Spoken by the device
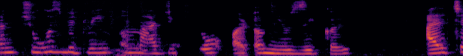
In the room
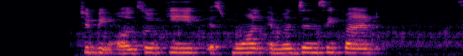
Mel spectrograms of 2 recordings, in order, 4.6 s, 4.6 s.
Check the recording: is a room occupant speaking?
Yes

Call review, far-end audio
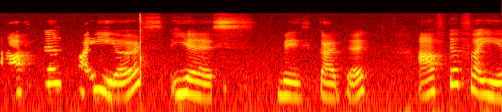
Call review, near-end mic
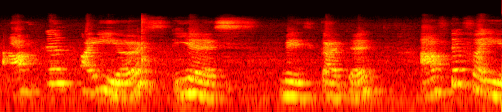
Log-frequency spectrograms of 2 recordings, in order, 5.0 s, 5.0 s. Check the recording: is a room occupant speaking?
No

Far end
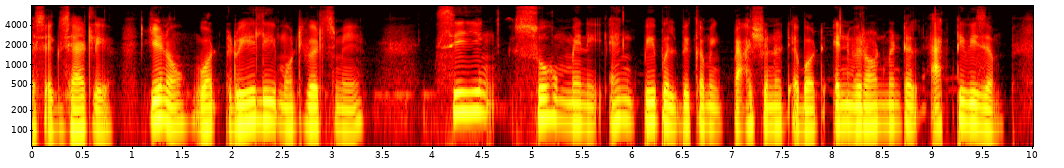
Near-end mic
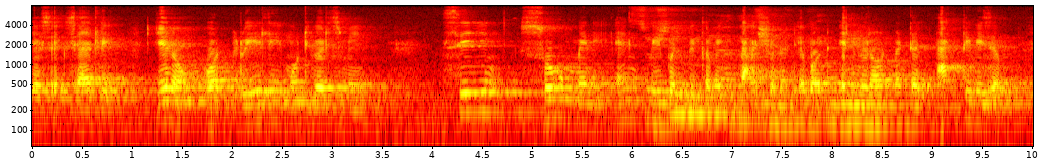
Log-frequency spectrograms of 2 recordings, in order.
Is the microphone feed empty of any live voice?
No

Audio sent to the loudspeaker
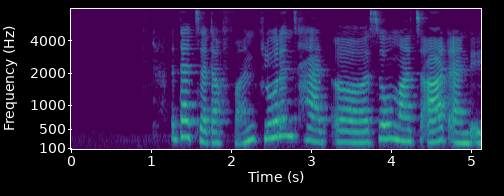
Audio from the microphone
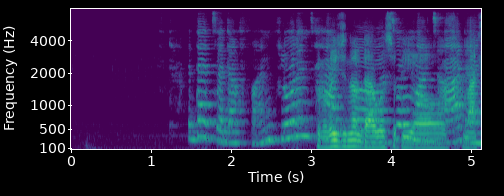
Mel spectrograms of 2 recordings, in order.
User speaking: Yes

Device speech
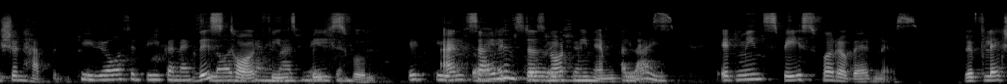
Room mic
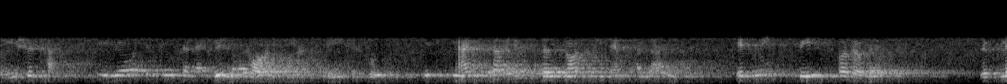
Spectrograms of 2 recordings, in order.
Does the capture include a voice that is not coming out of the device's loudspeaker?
No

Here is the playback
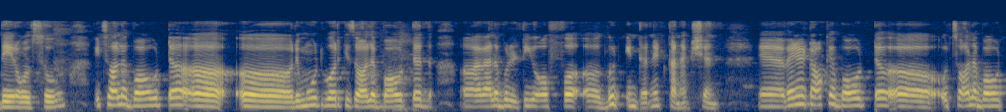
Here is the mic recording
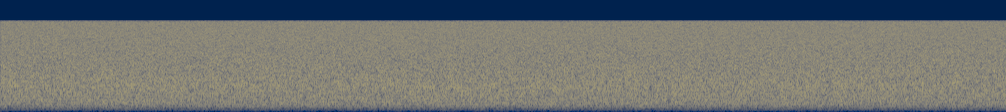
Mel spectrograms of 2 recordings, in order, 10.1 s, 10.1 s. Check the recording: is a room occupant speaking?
No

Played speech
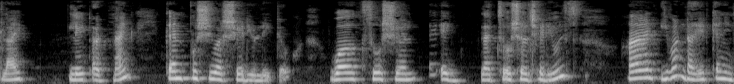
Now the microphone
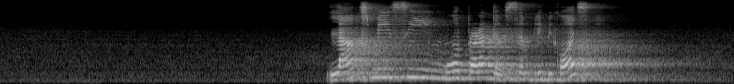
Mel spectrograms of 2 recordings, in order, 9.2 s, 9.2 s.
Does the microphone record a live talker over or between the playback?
Yes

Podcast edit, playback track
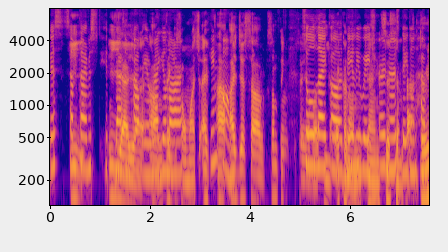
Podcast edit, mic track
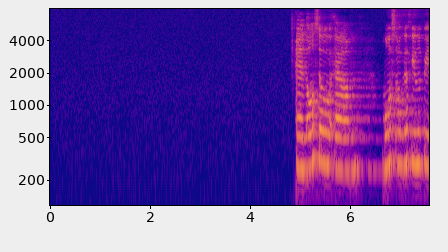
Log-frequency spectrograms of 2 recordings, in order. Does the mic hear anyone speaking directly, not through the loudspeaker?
Yes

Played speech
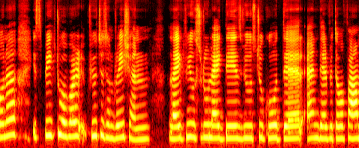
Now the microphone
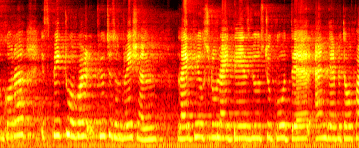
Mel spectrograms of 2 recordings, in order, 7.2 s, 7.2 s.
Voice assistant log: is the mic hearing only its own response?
Yes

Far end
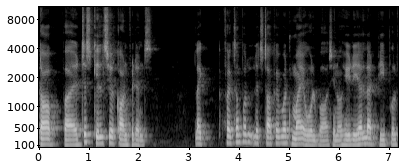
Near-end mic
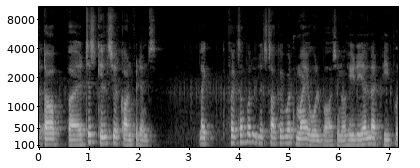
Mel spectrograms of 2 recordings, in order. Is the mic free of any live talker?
Yes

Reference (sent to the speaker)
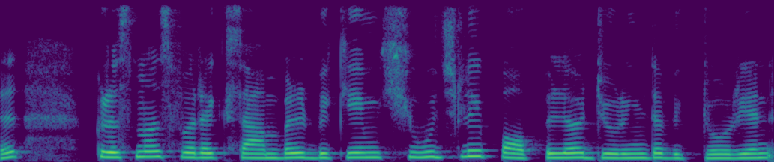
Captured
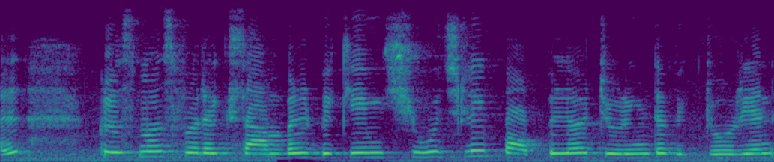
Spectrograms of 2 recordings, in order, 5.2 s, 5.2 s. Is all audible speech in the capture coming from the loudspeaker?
Yes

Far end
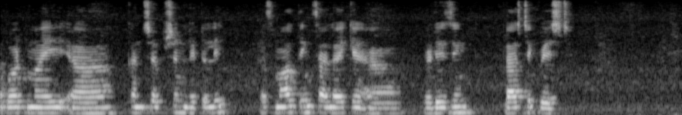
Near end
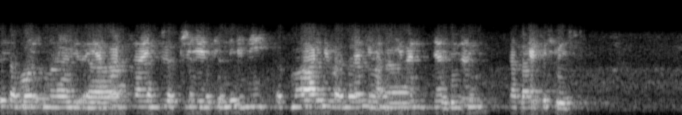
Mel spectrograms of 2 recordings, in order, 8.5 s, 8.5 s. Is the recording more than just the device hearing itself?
Yes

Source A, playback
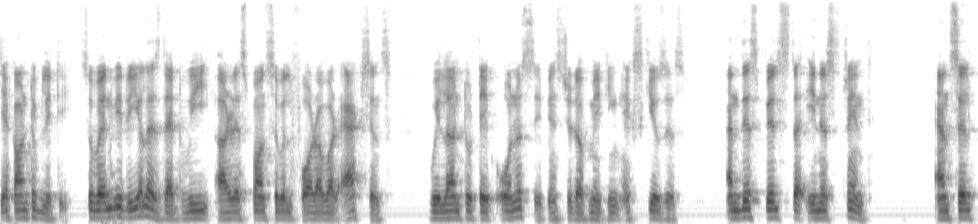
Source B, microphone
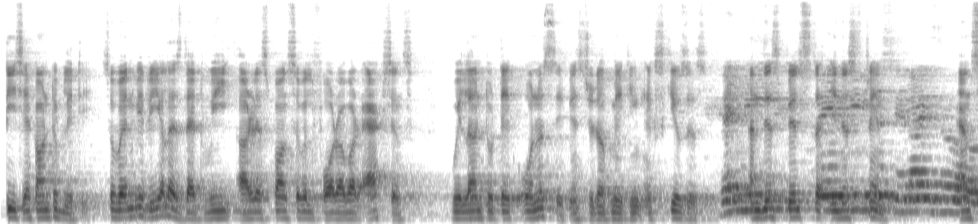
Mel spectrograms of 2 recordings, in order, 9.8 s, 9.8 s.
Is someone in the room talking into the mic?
Yes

